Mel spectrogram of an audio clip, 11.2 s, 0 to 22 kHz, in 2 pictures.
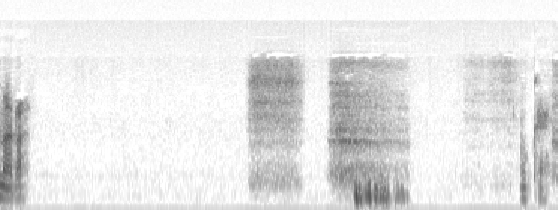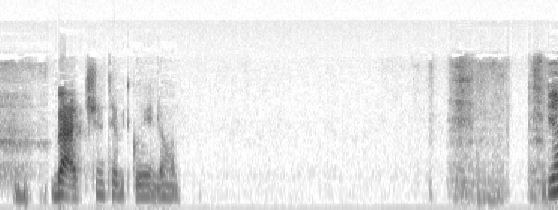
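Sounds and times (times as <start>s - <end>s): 
speech: 0.0s - 0.4s, 5.2s - 7.5s, 10.1s - 11.1s
breathing: 2.5s - 6.1s.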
